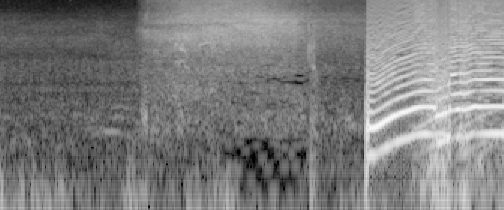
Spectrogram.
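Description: A soft hissing noise for about a second and a half, then, about three seconds in, a male Quran reciter's voice comes in loud over a microphone and PA, gliding upward into a long held note.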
